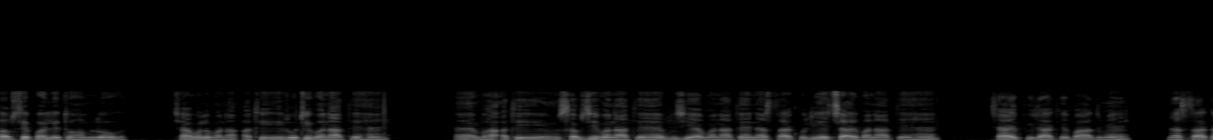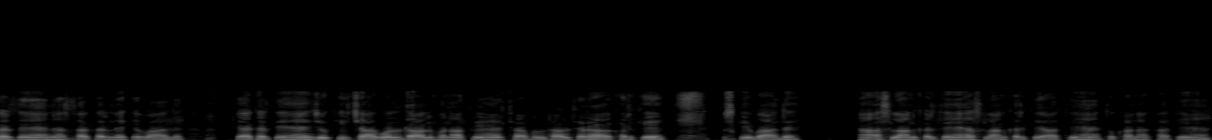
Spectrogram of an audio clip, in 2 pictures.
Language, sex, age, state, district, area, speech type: Hindi, female, 60+, Bihar, Samastipur, rural, spontaneous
